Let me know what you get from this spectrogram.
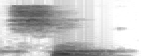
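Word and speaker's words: شين: So just like the Jin, we are trying to hit the middle point here hit this middle point of the tongue to the roof of the mouth. And we'll try to pronounce Shin.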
